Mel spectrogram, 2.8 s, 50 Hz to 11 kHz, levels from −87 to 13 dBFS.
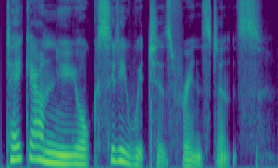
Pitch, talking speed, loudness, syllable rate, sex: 180 Hz, 170 wpm, -17 LUFS, 4.7 syllables/s, female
